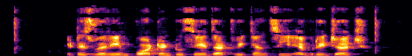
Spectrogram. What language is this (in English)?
English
